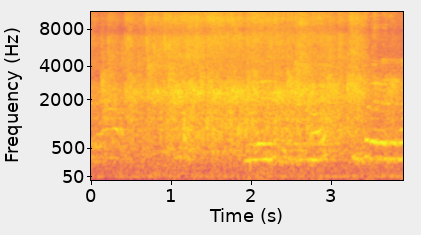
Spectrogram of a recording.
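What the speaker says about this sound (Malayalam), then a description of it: "കുട്ടികൾ നല്ലൊരു കയ്യടി കൊടുക്കാൻ വിജയികൾക്ക്" Children at a school awards ceremony at St Joseph's HS, Angamaly, applauding the winners: a steady wash of crowd clapping, with an amplified voice speaking over it.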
